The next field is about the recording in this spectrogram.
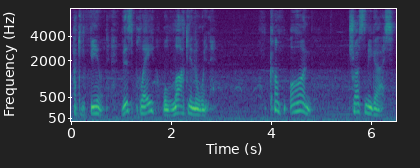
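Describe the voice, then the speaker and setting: A man's voice: medium pitch, lively intonation, takes it slowly, mellow, husky. An actor playing a young star quarterback, cocky yet anxious, narrating his own story in an audio drama. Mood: determined.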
